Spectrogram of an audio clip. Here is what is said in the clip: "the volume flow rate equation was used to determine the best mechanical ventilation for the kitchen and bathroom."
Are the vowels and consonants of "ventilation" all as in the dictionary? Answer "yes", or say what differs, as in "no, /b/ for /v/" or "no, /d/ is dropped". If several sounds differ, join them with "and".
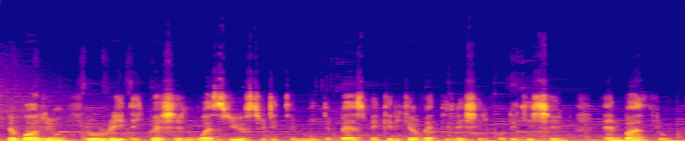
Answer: yes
